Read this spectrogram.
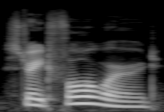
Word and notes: straightforward: strèitfɔ́ː r wə r d; ストレイトフォーワァド

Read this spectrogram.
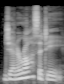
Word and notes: generosity: dʒènərάsəti; ジェネロォソティ

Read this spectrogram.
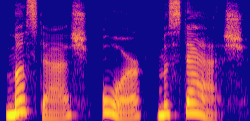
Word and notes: moustache: mʌ’stæʃ; マスタァシュ

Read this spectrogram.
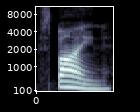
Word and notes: spine: spáin; スパァイン

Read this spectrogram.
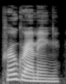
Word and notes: programming: próugræmiŋ; プロォグラミング

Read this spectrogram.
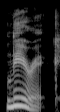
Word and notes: lyric: lírik; リィリック

